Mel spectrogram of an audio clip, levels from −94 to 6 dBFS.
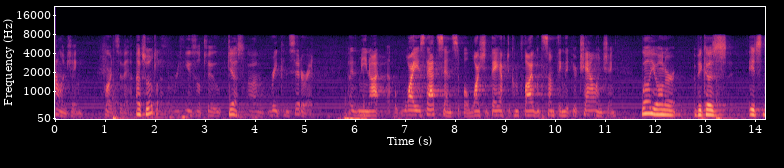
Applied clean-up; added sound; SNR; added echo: none; Cricket; 13 dB; none.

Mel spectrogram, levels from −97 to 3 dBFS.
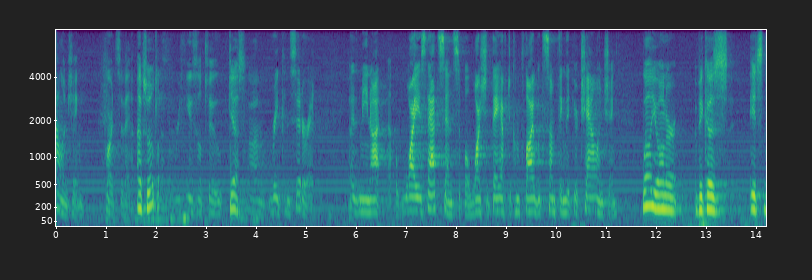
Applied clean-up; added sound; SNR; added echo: none; none; none; none.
